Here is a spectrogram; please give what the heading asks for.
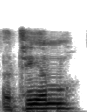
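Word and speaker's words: אתם: This next word is atim.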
